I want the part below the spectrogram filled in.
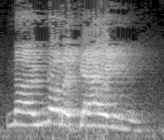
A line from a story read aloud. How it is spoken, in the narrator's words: I yelled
